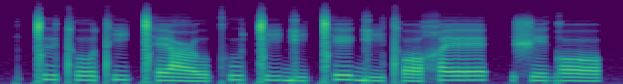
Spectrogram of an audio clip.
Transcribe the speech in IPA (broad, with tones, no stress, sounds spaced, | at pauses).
ǀ ɨ˧ tʰ o˧ tʰ i˧ ǀʰ ɛ˧ ʕ o˨ kʰ u˦ ǀ i˧ ɡ i˨ ǀʰ e˦ ɡ i˨ tʰ ɔ˨ χ ɛ˦ | ʃ e˨ ɡ ɔ˨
